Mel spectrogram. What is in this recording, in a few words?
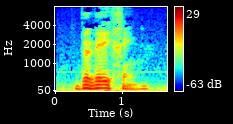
"beweging", Dutch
